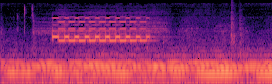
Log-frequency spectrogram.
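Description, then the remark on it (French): A telephone rings with a rapid trilling bell for about a second, over a steady low hum, in the short film La Voix Humaine as an abandoned woman's lover calls her. “Il est parti, elle l'attend, le voilà qui téléphone.”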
